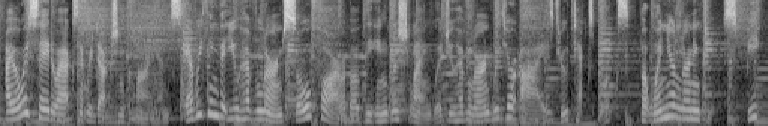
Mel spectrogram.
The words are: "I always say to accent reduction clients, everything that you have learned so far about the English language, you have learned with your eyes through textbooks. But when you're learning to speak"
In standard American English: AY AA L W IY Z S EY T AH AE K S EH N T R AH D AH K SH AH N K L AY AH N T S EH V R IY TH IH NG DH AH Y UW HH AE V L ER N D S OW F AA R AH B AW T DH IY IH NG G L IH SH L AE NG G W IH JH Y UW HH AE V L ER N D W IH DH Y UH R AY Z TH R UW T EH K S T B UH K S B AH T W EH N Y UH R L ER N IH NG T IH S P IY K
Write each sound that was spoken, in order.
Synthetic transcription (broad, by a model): AY AA L W IY Z S EY T AH AE K S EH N T R AH D AH K SH AH N K L AY AH N T S EH V R IY TH IH NG DH AH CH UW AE V L ER N D S OW F AA R AH B AW T DH IY IH NG G L IH SH L AE NG G W IH JH Y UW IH V L ER N D W IH DH Y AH R AY Z TH R UW T EH K S T B UH K S B AH T W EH N Y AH R L ER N IH NG T IH S P IY K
